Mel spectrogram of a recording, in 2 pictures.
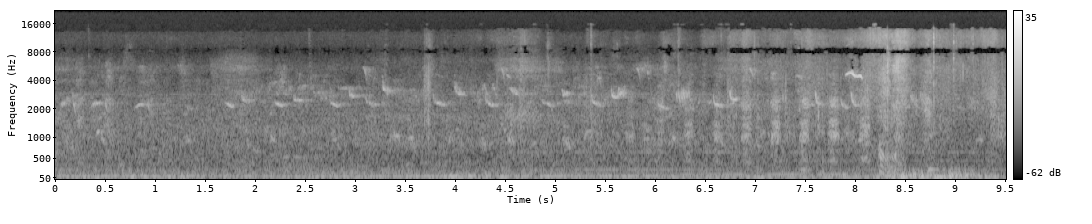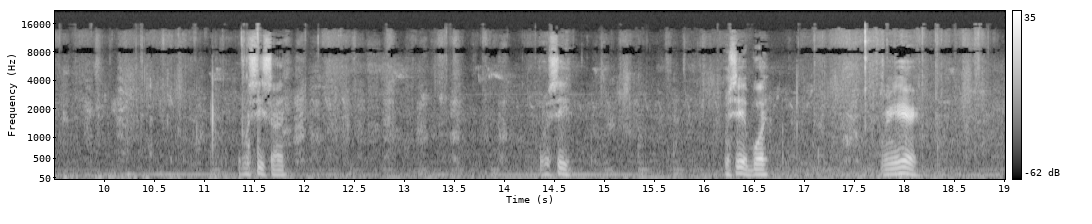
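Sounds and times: dogs panting: 0:03.5 - 0:19.0.

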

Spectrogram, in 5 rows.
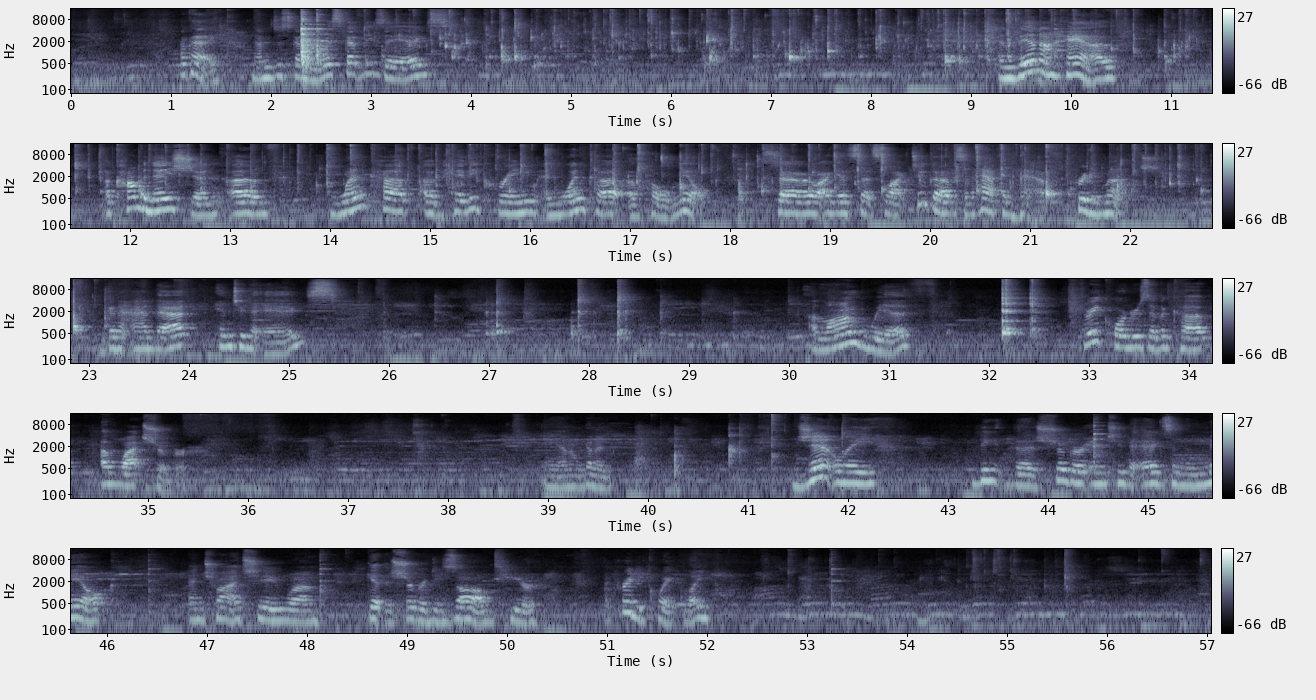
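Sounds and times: whisk clinking against glass: 0:02.3 - 0:02.6, 0:53.0 - 0:53.5
wire whisk beating liquid: 0:02.3 - 0:24.0, 0:52.0 - 0:57.0.

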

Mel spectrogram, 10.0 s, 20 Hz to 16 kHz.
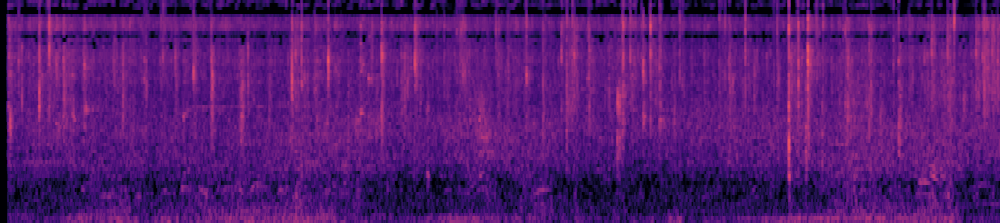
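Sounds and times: crackles from burning debris: 0:00.1 - 0:10.0
low rumble of flames: 0:00.1 - 0:10.0.

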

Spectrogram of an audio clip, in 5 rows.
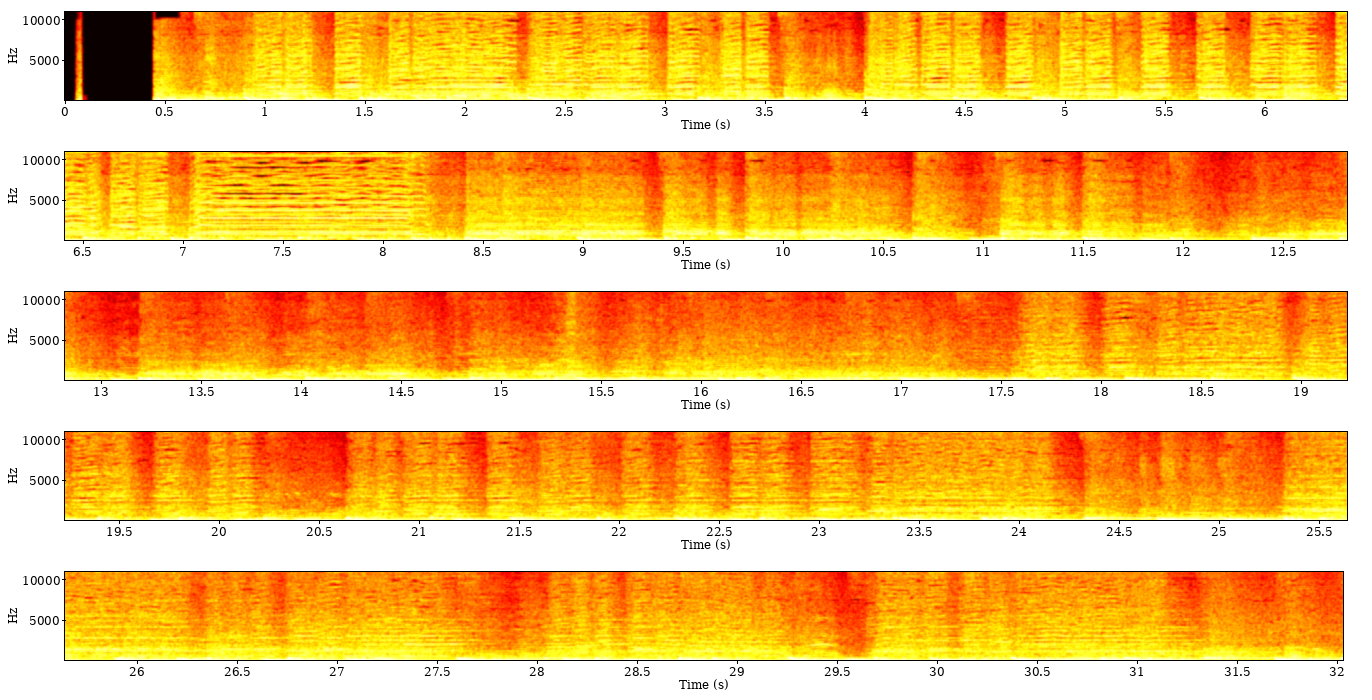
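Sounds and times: brass band horns: 0:00.4 - 0:32.0
driving drum beat: 0:00.4 - 0:32.0.

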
